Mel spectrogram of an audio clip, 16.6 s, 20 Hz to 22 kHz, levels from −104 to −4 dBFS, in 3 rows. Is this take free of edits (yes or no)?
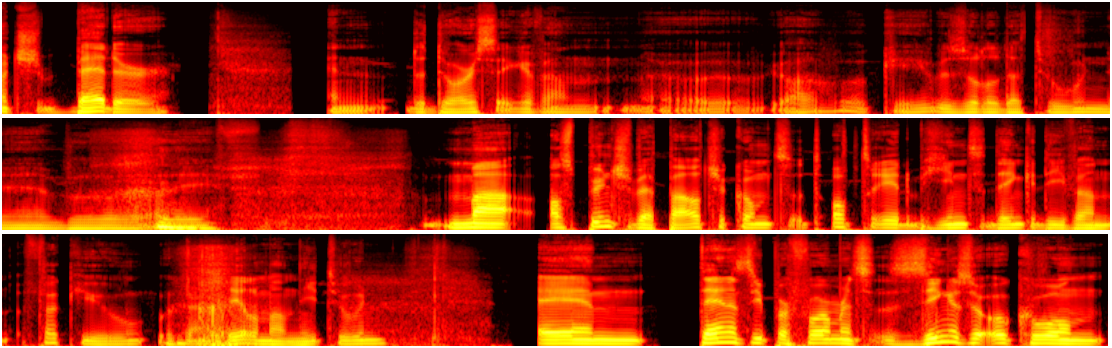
no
